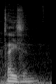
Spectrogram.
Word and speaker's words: Tizen: El sistema operativo que trae este televisor sigue siendo, ¿cómo se dice? Tizen o Tyson? Tizen Sigue siendo Tizen Sí.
